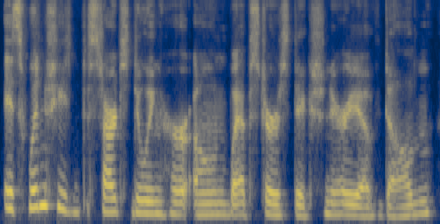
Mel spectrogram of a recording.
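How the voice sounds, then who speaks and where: A woman chats in a casual comedic style, sarcastic and emphatic. Her voice is a little low for a woman, and it is recorded dry, with hardly any room sound. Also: lively intonation, a little slow, dry recording.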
